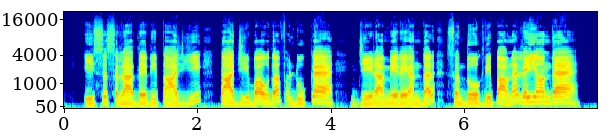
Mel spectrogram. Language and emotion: Dogri, happy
